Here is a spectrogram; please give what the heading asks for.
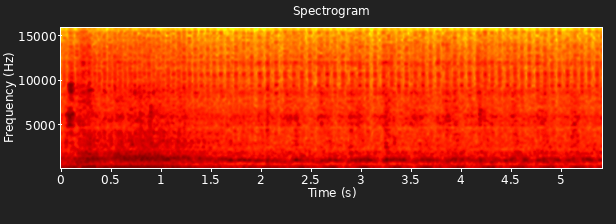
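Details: BMW E30 with a weird idle condition: the idle hunts unevenly with a faint wavering whistle over the engine; a suspected vacuum leak.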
